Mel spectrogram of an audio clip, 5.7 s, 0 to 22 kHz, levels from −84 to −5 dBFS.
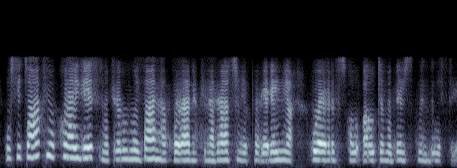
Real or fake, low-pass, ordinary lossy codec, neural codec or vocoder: fake; 5.4 kHz; none; codec, 16 kHz, 0.5 kbps, FreqCodec, smaller model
